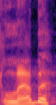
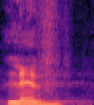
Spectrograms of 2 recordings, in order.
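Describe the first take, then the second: First: The word ends with a B sound. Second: The word ends with a V sound. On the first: The speaker calls it wrong. "it looks like leb" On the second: The speaker calls it right. "it's actually more of a V sound"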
